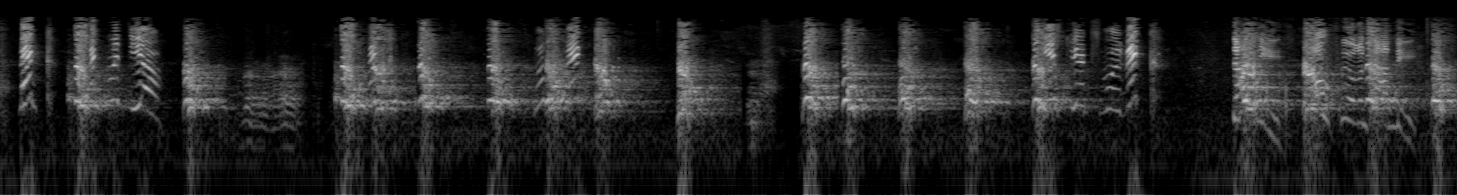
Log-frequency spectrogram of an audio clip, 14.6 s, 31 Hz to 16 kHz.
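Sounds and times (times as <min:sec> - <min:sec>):
people talking: 0:00.2 - 0:01.6, 0:10.4 - 0:11.6, 0:12.4 - 0:14.2
dog barking at a man: 0:00.7 - 0:02.4, 0:03.4 - 0:07.3, 0:08.0 - 0:10.8, 0:12.4 - 0:14.5.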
